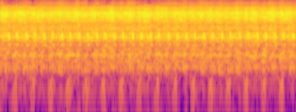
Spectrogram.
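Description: Idling motorcycle with a fast, metallic clatter about ten beats a second: worn, loose flywheel damper rubbers.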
